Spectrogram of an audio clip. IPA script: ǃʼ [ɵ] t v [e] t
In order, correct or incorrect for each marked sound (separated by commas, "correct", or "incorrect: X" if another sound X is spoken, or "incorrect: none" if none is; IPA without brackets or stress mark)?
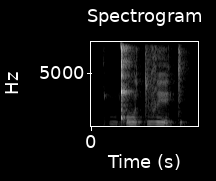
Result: incorrect: o, correct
